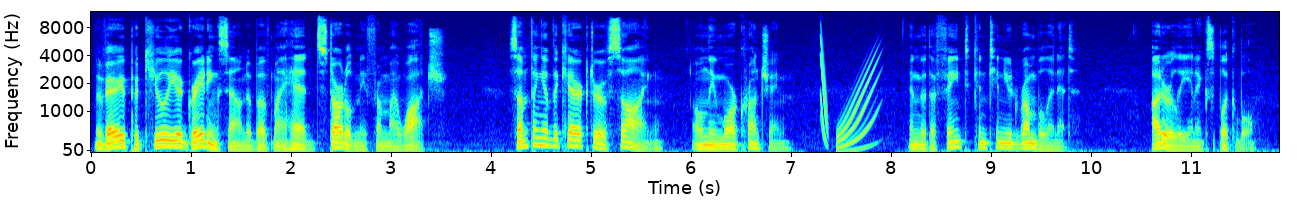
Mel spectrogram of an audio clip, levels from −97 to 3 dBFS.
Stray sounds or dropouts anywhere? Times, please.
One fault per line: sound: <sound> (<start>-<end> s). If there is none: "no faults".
sound: chirp (7.3-7.9 s)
